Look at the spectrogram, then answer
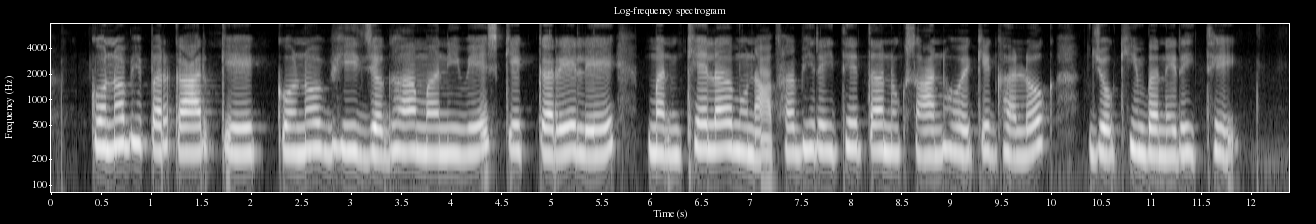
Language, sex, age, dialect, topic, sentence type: Chhattisgarhi, female, 31-35, Western/Budati/Khatahi, banking, statement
